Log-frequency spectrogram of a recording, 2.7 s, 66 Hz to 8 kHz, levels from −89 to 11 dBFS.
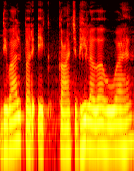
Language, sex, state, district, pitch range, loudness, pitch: Hindi, male, Madhya Pradesh, Bhopal, 120-130 Hz, -12 LUFS, 125 Hz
